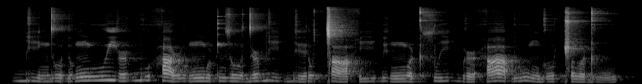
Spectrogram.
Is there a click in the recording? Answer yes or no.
yes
